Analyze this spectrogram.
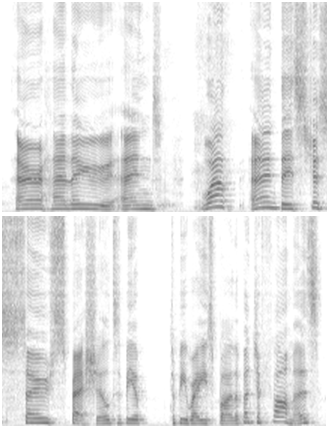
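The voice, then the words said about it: Exaggerated Cornish accent. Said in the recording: “I do have a bit of a Cornish accent ... I can exaggerate it”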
